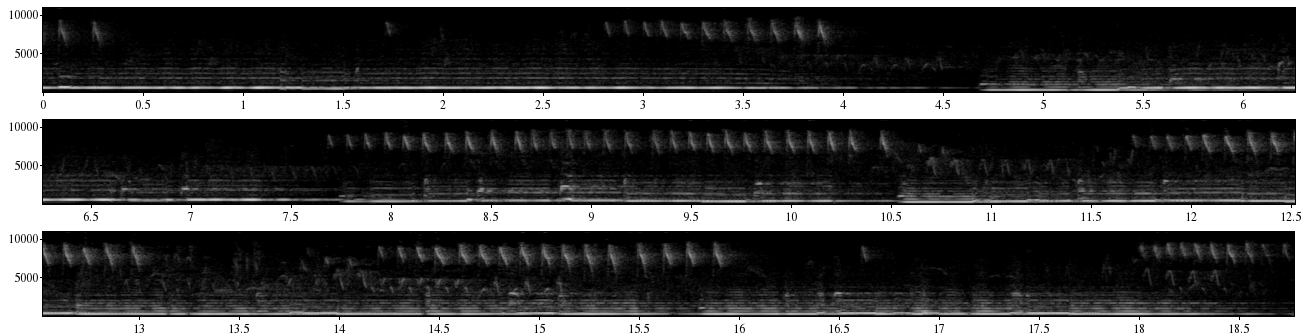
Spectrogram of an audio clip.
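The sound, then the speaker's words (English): A wooden flute plays a slow, unaccompanied melody of long, sustained breathy notes that glide between pitches, heard clearly and steadily throughout with a brief pause near the middle. “And the next morning when I came in into the Quonset, there was this beautiful, beautiful sound.”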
